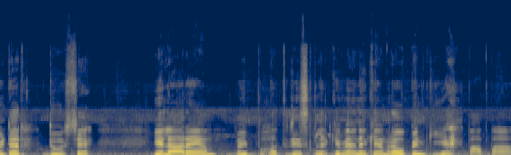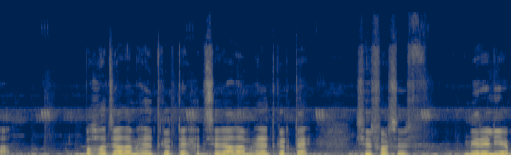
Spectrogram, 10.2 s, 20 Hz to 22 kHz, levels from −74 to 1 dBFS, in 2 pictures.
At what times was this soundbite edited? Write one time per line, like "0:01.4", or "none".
0:02.2
0:04.6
